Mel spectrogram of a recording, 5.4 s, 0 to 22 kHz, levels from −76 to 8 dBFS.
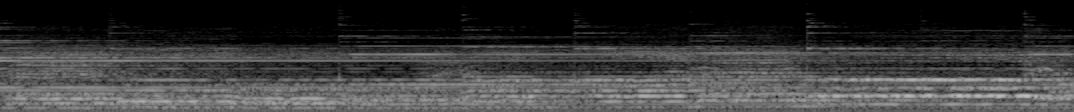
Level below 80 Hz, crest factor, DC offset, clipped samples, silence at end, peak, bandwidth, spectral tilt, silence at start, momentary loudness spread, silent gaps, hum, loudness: -46 dBFS; 14 dB; under 0.1%; under 0.1%; 0 s; -8 dBFS; 14 kHz; -5 dB/octave; 0 s; 6 LU; none; 50 Hz at -50 dBFS; -24 LUFS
